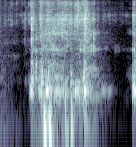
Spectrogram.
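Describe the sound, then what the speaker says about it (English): Water runs from a kitchen sink tap as hands are washed, a splashing gush starting abruptly, continuing about a second with rinsing splashes, then stopping before briefly resuming. "Let me wash my hands."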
